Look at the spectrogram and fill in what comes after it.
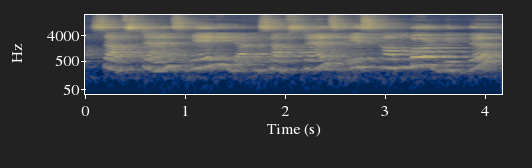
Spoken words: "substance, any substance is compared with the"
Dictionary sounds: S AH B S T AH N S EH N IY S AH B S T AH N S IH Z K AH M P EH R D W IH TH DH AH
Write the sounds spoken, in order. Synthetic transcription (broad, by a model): S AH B S T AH N S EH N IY S AH B S T AH N S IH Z K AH M B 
